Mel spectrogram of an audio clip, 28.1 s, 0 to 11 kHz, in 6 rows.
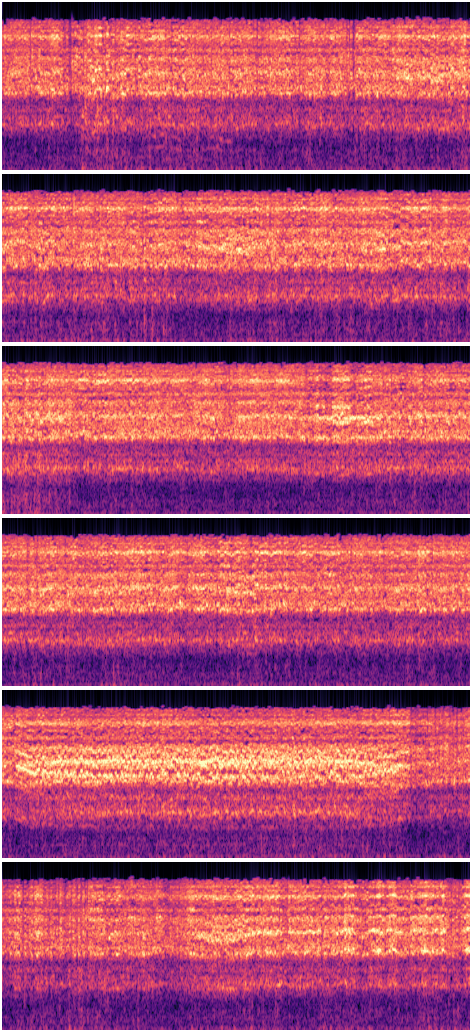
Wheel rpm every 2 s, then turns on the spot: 240, 230, 230, 230, 230, 230, 230, 230, 230, 220, 200, 210, 230, 230.
none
